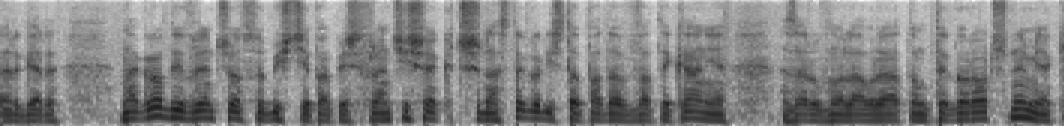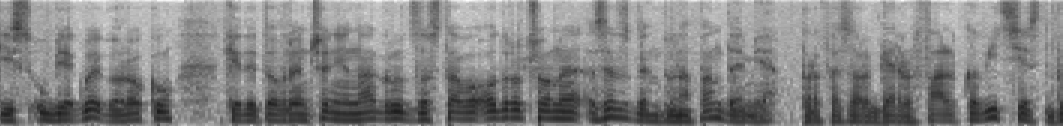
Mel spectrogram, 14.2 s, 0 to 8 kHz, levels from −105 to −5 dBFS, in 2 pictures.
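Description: Throughout the speech, gain pumping: the input gain was likely set far too high, and a fast limiter keeps dragging it down on every loud syllable. The level swings by around 10 dB, leaving the speech squashed and flat in dynamics, with the room noise about 36 dB below the speech.

From 5.28 to 5.31 s there is a short concealed packet loss, just before "laureatom tegorocznym jak i". About 20 ms of audio never arrived in time, and the receiver bridged roughly 10 ms of it by extending the preceding sound before blending back in. It comes across as a brief smear or wobble at that point. Nothing above 8 kHz survives, which fits a wideband call codec.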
